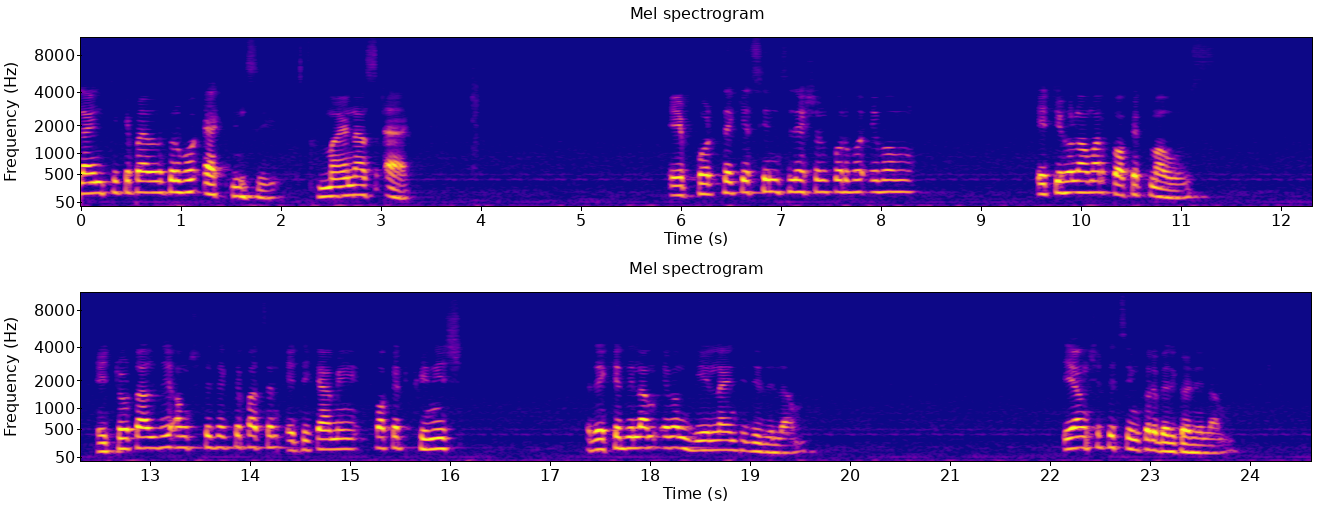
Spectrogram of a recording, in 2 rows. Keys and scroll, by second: 2.1 Down, 2.3 KP_Subtract, 3.0 KP_1, 24.3 j.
